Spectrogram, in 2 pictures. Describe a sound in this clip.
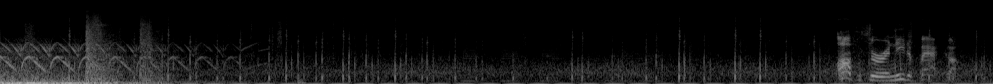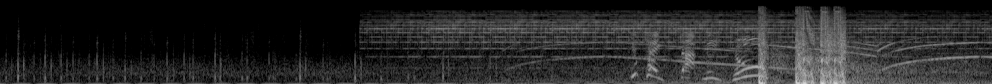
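Footsteps slap quickly on hard ground as a man runs.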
